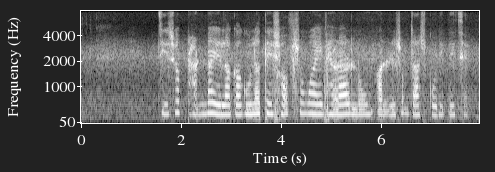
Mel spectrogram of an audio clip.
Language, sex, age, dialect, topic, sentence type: Bengali, female, 18-24, Western, agriculture, statement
